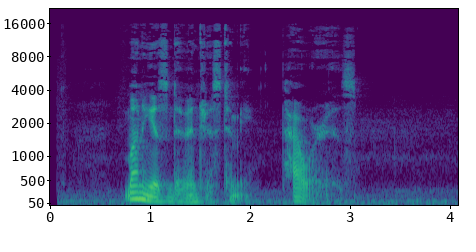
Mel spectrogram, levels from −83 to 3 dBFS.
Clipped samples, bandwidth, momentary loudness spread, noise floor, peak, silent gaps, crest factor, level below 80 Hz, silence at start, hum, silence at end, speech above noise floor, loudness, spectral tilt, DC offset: under 0.1%; 16 kHz; 18 LU; -50 dBFS; -10 dBFS; none; 20 dB; -46 dBFS; 0.15 s; none; 0.1 s; 23 dB; -28 LUFS; -5.5 dB/octave; under 0.1%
